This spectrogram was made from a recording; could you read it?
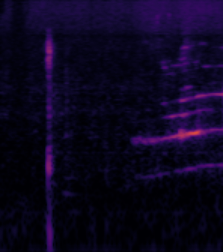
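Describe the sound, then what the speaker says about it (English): A cat meows once, briefly and fairly close, then lets out a longer drawn-out rising meow toward the end, with a quiet room behind it. "Oh, kitty's meowing."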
